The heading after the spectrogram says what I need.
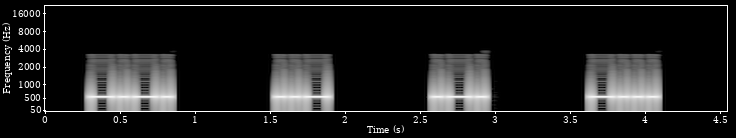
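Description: Morse code, heard as a keyed tone, about 25 wpm, spaced as for 10 wpm, 550 Hz. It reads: CURB
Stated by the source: Morse code transcription of news headlines.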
